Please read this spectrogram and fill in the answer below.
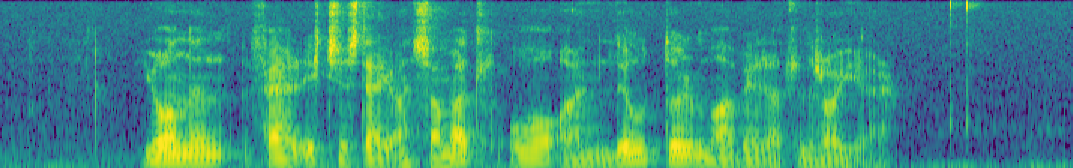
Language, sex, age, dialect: Faroese, male, 36-60, Norðurstreymoy/Eysturoy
